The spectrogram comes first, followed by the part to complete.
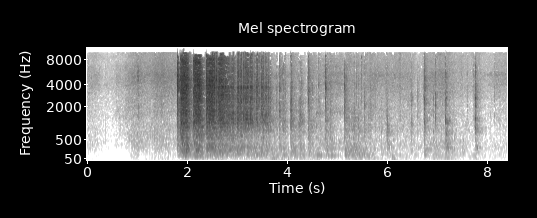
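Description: An old wooden lattice door being pulled open, starting suddenly about two seconds in with a loud dense rattle and scrape that fades over a couple of seconds, then a few small clicks of the wood.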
